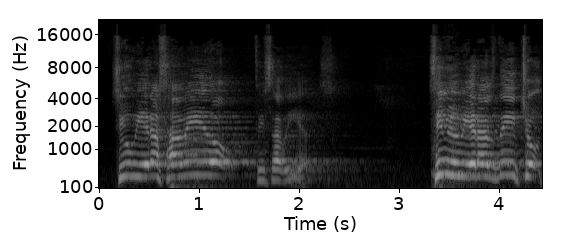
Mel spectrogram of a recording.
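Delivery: loud, high, ringing preacher's voice; full-force preaching. Acted. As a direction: preach it out with fire. (predicación a todo pulmón, fuerte y aguda)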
